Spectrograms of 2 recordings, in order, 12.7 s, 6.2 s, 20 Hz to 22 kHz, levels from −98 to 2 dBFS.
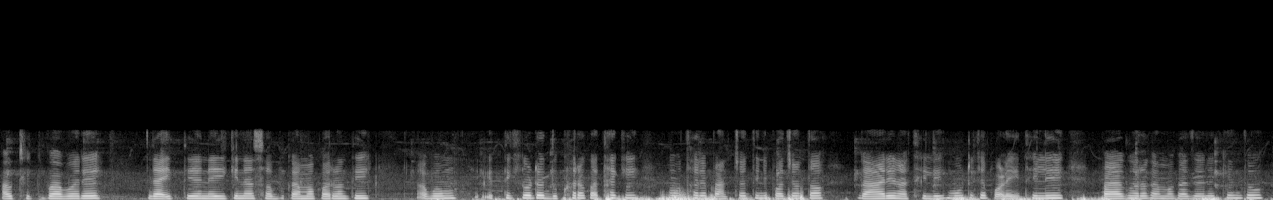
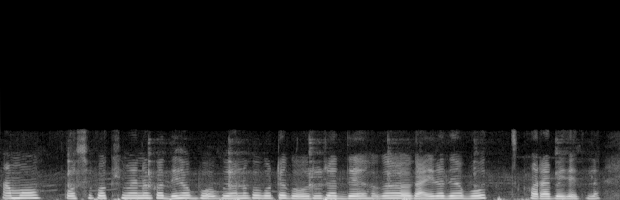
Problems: background sounds at intervals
